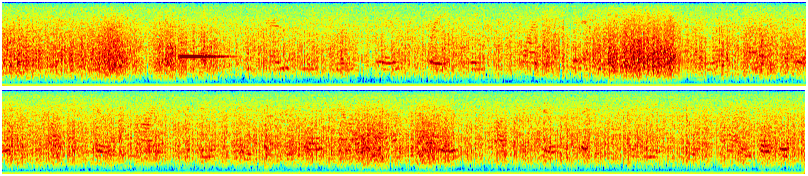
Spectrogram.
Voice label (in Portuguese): voz, satelite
